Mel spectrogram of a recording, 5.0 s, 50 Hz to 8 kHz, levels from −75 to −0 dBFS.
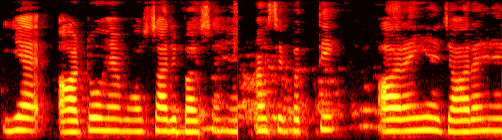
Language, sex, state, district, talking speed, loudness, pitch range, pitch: Hindi, female, Goa, North and South Goa, 180 wpm, -18 LUFS, 245-260 Hz, 250 Hz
